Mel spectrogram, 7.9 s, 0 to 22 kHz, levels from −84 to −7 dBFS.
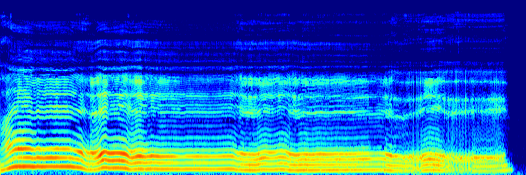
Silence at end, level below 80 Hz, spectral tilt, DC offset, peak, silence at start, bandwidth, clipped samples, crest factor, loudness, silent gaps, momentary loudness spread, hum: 0.2 s; -58 dBFS; -7.5 dB/octave; under 0.1%; -12 dBFS; 0 s; 16.5 kHz; under 0.1%; 14 dB; -27 LUFS; none; 9 LU; none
